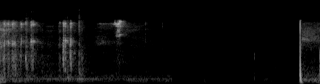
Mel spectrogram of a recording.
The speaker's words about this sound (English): You want that little cracking that those twist offs have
